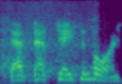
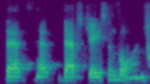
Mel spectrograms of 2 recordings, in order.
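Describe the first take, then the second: First: Slow repeat. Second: A hint of a panicked agent; stunned movie quote. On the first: Shown as a demonstration. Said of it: "That's exactly what moment this is". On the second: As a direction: lower and softer, stammering in shock. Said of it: "he swallows real quick and he says".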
